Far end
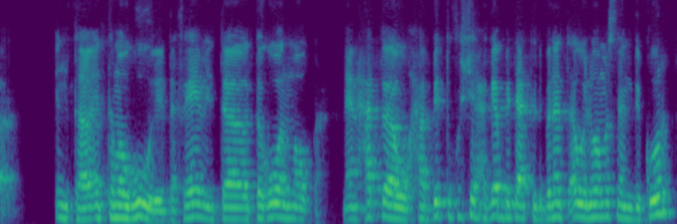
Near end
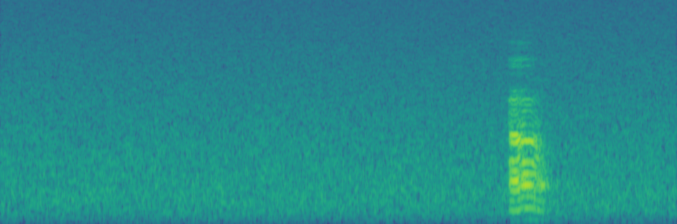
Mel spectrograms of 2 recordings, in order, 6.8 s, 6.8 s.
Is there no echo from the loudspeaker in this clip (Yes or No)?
Yes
